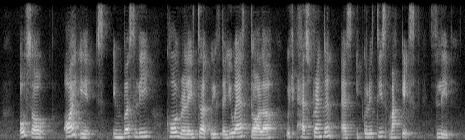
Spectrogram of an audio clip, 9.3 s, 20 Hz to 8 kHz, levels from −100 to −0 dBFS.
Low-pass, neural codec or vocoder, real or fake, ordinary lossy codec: none; codec, 16 kHz, 6 kbps, DAC; fake; none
